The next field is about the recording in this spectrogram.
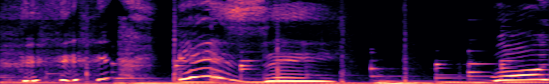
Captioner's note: laughs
